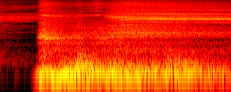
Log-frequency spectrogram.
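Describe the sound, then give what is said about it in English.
A deep breath taken during a calming exercise comes as an airy hiss that starts abruptly and holds steady and even, with no talk. “So when you put your hands here, we're going to take a deep breath.”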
